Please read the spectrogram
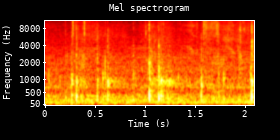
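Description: Tennis ball bouncing on a hard court and a player's quick sneaker steps as he sets up for a forehand: a few sharp knocks, the loudest about a second in.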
